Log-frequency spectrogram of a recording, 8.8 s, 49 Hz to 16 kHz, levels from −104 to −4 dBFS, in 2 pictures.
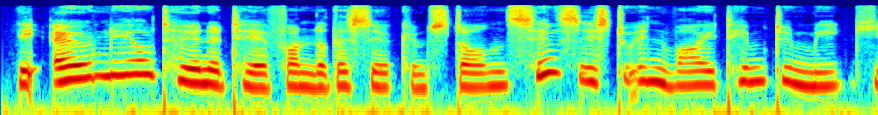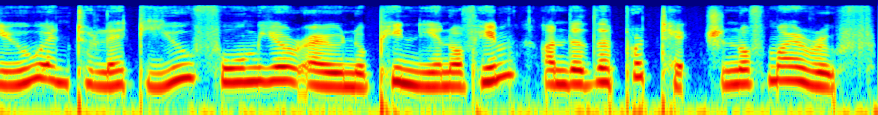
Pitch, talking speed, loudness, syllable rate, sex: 250 Hz, 190 wpm, -18 LUFS, 5.4 syllables/s, female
